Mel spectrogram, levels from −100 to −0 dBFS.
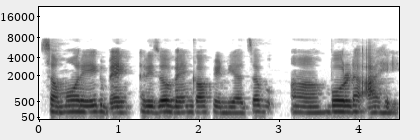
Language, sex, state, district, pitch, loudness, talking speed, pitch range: Marathi, female, Goa, North and South Goa, 175 Hz, -19 LUFS, 135 wpm, 170-185 Hz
